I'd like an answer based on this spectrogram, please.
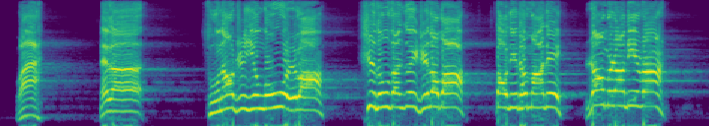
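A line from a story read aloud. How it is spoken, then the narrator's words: Cursing. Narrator (Chinese): 骂上人了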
